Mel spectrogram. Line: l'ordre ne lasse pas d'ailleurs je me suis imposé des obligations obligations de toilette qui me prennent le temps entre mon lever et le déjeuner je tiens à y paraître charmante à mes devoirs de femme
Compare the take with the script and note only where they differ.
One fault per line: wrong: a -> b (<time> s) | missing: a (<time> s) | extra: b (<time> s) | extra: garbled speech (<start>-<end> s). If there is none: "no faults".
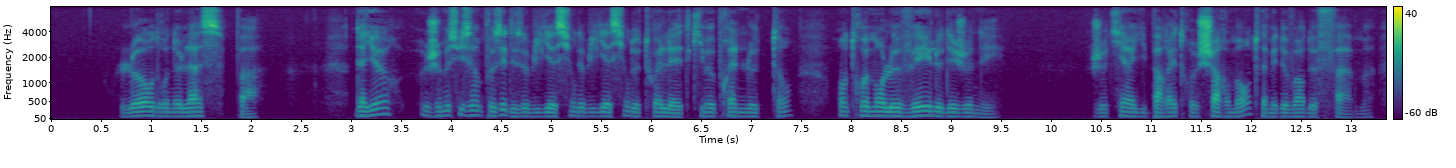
no faults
